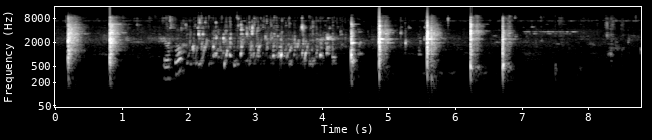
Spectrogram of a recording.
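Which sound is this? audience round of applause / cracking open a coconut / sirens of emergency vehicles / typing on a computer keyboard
cracking open a coconut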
